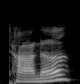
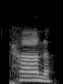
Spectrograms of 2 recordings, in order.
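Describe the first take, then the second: First: The pitch rises on the final syllable. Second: The pitch drops low on the final syllable. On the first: The speaker calls it wrong. "so there's that rising at the end" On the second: The speaker calls it right. "you're going to be lower"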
